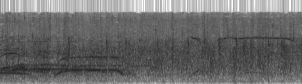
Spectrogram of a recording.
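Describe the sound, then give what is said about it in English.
A crowd breaks into steady, dense applause, with scattered cheers and whoops rising above the clapping, loud and sustained throughout, cheering the news of another group of baptisms next month. “Yeah, that's worth a cheer.”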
